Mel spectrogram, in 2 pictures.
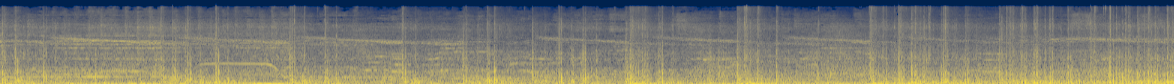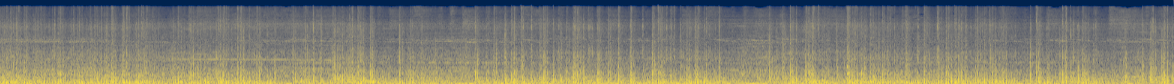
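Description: Aerial fireworks shells bursting in quick succession, with booms and dense crackling, while music plays along.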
